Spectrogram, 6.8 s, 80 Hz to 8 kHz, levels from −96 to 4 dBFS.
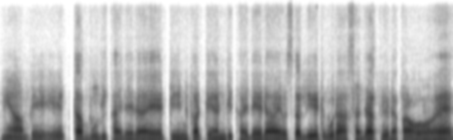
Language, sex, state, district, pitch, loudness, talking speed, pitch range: Hindi, male, Haryana, Jhajjar, 105 Hz, -21 LUFS, 200 wpm, 105-110 Hz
